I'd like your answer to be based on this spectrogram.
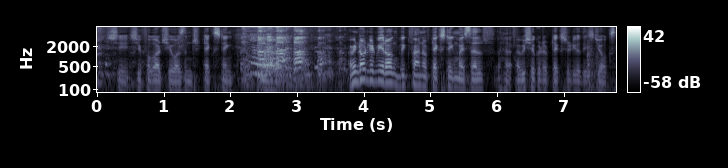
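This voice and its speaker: A man talks at a moderate pace with a medium pitch. Noticeable background noise runs under his voice. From India. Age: 30s. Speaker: comedian. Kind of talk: stand-up. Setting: stage with audience. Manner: low-energy; deadpan.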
